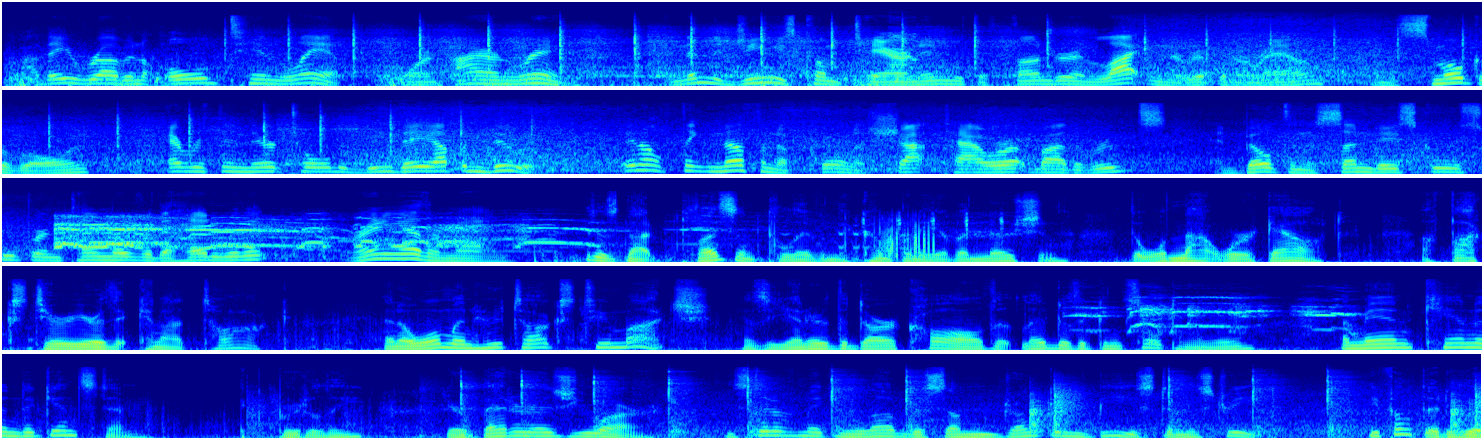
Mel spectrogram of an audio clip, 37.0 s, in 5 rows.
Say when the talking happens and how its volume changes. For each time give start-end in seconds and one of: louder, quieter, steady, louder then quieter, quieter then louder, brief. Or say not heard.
0.0-36.9 steady.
